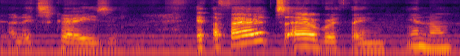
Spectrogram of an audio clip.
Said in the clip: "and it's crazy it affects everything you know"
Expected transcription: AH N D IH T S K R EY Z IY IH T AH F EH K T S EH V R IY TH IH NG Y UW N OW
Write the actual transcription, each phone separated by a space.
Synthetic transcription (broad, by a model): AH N IH T S K R EY Z IY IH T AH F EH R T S EH V R IY TH IH NG Y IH N OW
